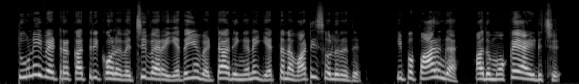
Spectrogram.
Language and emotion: Tamil, angry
